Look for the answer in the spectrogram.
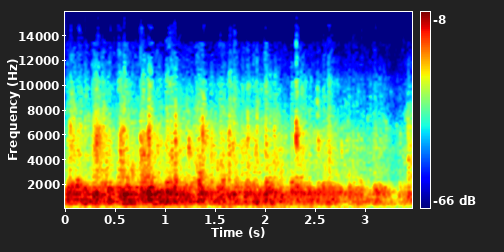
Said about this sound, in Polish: Tak, a teraz brawa.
